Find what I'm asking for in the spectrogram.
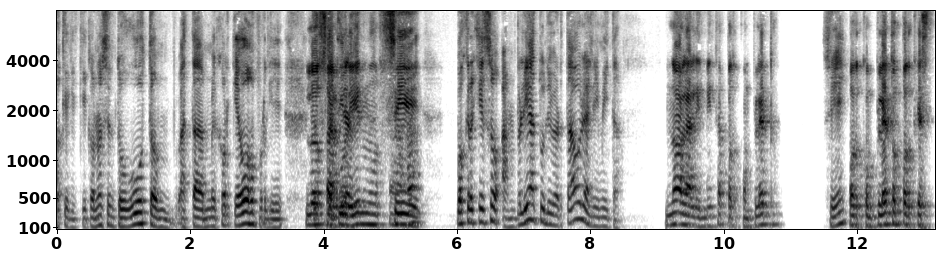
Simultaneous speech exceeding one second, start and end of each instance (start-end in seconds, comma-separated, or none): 4.0-5.5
